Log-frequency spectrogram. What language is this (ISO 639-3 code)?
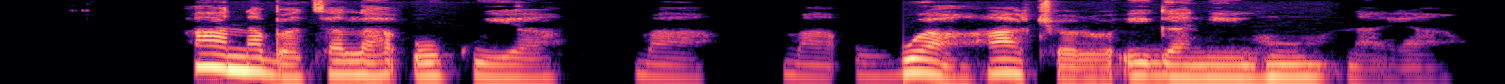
ibo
